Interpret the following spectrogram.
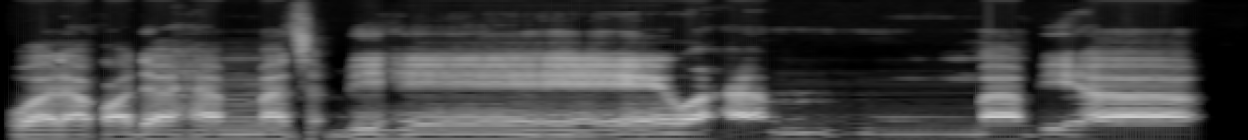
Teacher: mim bertasydid, wajib didengungkan dengan dengung 2 harakat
